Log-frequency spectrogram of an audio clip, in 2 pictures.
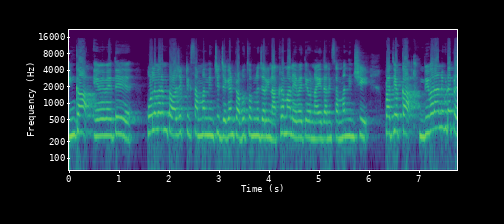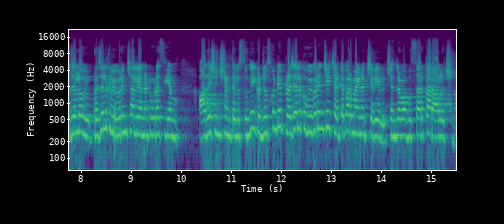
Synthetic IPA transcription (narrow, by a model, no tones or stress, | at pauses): iŋkaːeːʋeːʋɐjt̪e̞ː | puːlɐʋɐɾɐmpɾaːd͡ʒek̚ʈki̥sɐmbɐnd̪ʱiɲt͡ʃid͡ʒɛɡɐnpɾɐbʱut̪ʋɐmlo̞ːd͡ʒɐɾiɡinɐːkɾɐmaːle̞ːʋɐjt̪e̞ːunːaːjid̪aːnikisɐmbɐnd̪ʱiɲt͡ʃipɾɐt̪ijɔkːɐʋiʋɐɾaːnːikuːɽaːpɾɐd͡ʒɐlːo̞ːpɾɐd͡ʒɐlɐkuʋiʋɐɾiɲt͡ʃaːliɐnːɐʈːukuːɽaːsiːjem | aːd̪eːʃiɲt͡ʃinɐʈːut̪e̞lus̬t̪und̪iːkːɐɽɐt͡ʃuːsukuɳʈe̞ːpɾɐd͡ʒɐlɐkuʋiʋɐɾiɲt͡ʃet͡ʃɛʈːɐpɐɾɐmɐjnɐt͡ʃɛɾijɐlut͡ʃɐnd̪ɾɐbaːbusɐɾkaːɾaːloːt͡ʃɐnɐ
